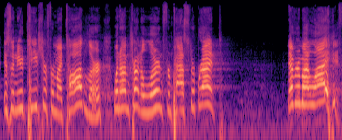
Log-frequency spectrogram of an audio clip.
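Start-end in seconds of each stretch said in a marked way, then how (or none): 5.8-6.8 shouted higher and louder exclamation; mock outburst. Preacher mimics a parent fed up at home, shouting. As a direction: blurt it out loud.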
